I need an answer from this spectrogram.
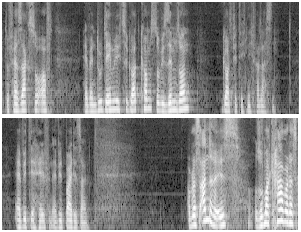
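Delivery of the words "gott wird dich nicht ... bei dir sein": reassuring. Real, not acted. Pastor reassures the congregation.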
